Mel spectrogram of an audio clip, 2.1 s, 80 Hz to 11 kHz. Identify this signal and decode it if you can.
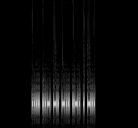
Morse code, heard as a keyed tone, about 72 wpm, 700 Hz. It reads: HUNDRED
